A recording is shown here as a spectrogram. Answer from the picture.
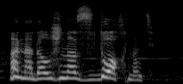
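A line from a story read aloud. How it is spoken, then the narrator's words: Furious growl. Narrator (Russian): рыкнула невеста, все еще в бешенстве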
